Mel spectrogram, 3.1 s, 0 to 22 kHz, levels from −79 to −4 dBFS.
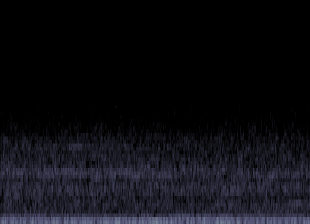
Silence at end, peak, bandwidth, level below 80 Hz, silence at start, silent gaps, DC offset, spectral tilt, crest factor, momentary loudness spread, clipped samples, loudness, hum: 0 s; -38 dBFS; 16 kHz; -52 dBFS; 0 s; none; under 0.1%; -6 dB/octave; 12 dB; 2 LU; under 0.1%; -51 LUFS; none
